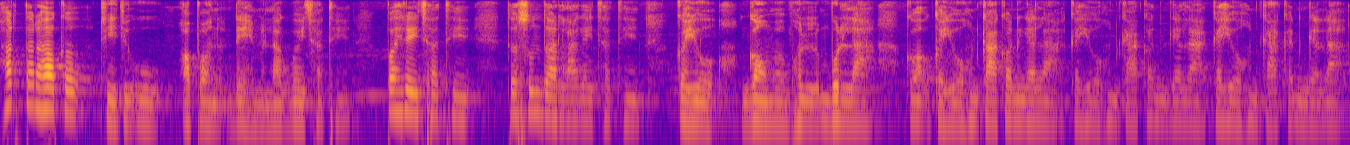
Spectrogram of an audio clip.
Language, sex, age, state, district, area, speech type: Maithili, female, 60+, Bihar, Samastipur, rural, spontaneous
